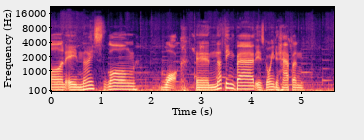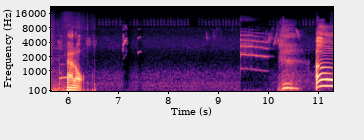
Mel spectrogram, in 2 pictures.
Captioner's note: hamster squeaking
